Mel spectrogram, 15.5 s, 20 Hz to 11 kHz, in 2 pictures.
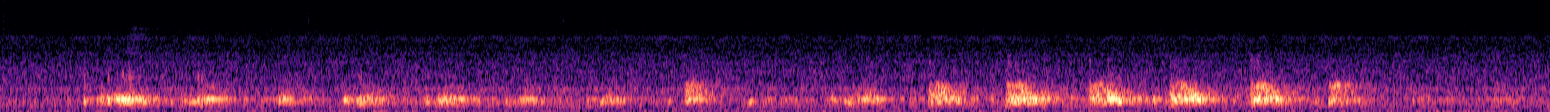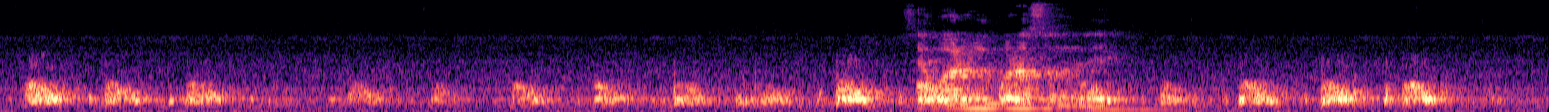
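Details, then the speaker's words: Fetal heartbeat on Doppler ultrasound at the ductus venosus at 13 weeks 3 days of pregnancy: rapid, regular whooshing pulses at 151 beats per minute. "Heart rate is... one hundred and fifty-one beats per minute, 151."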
